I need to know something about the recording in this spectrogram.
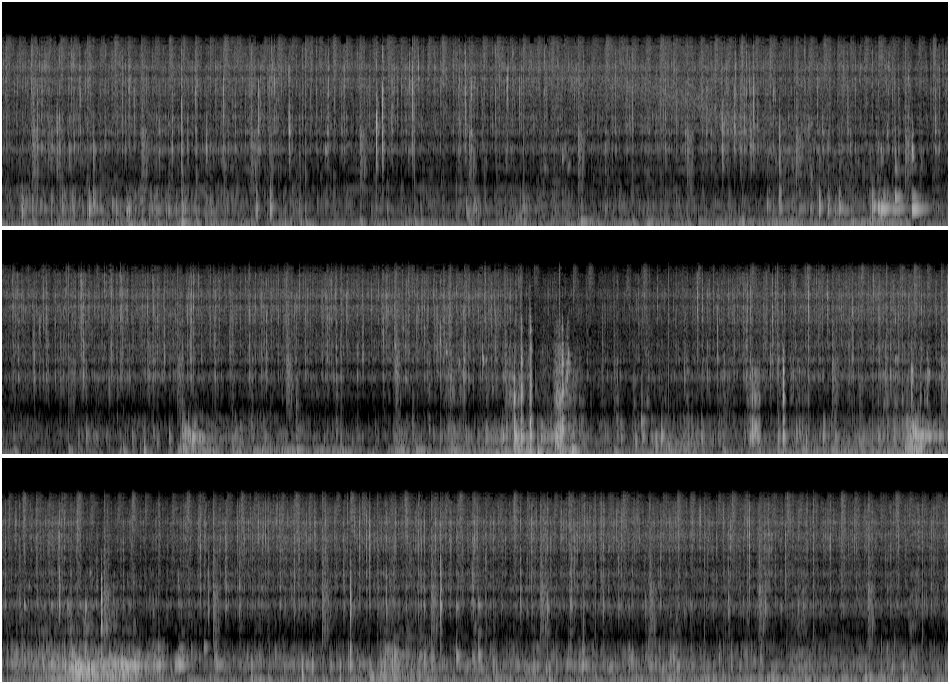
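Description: Tiny clicks and crackles patter through the water.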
